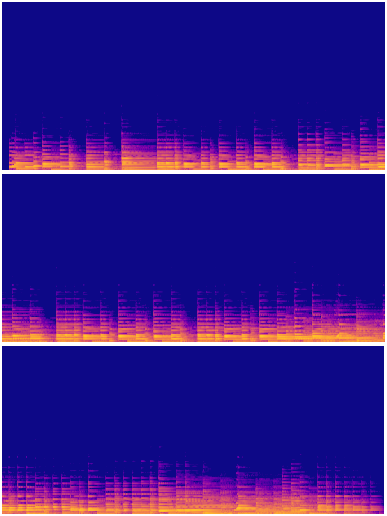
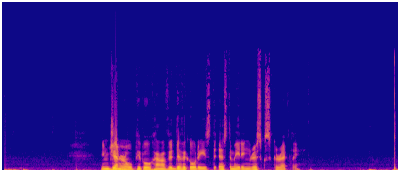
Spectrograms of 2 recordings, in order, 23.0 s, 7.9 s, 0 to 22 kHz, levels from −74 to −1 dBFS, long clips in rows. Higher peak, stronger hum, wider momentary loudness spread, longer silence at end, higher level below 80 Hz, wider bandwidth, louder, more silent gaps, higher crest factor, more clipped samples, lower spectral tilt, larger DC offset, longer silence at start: about the same, -2 dBFS vs 0 dBFS; neither; second, 6 LU vs 22 LU; about the same, 0.1 s vs 0 s; first, -32 dBFS vs -40 dBFS; second, 6.4 kHz vs 15.5 kHz; about the same, -16 LUFS vs -16 LUFS; neither; about the same, 14 dB vs 18 dB; neither; first, -9 dB/octave vs -7 dB/octave; neither; about the same, 0.15 s vs 0.05 s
